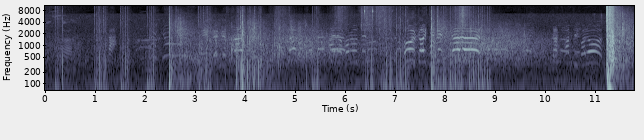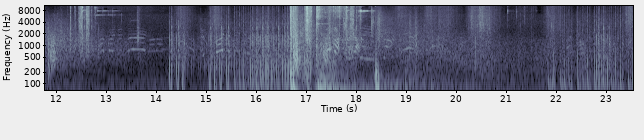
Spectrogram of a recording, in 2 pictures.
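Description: Gunshots ring out in a video game, scattered sharp bursts and single cracks spread across the stretch, some loud and close. Voices talk between and over the shots.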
